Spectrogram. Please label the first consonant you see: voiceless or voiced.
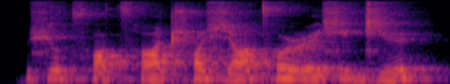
voiceless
